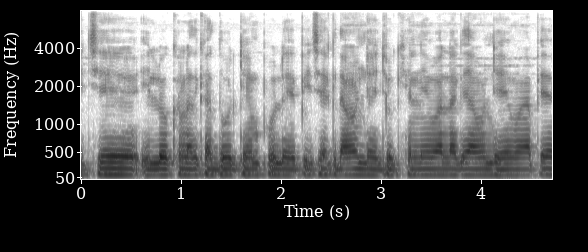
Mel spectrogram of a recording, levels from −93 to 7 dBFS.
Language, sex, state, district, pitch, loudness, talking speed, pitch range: Hindi, male, Haryana, Rohtak, 100 Hz, -16 LUFS, 215 wpm, 100-105 Hz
